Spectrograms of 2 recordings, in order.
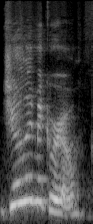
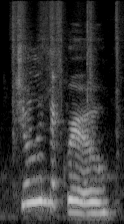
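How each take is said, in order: First: Said in the usual way. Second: Slow, stretched-out "Julie McGrew"; drawn-out name. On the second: Shown as a demonstration. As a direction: savour each syllable of "Julie McGrew". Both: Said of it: "this actually is for".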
